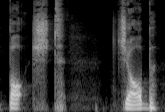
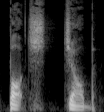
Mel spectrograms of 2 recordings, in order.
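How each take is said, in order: First: The ed sound at the word's end is clear. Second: The ed sound at the word's end is dropped. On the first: "I think it's actually botched job" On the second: "it sounds like botched job"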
